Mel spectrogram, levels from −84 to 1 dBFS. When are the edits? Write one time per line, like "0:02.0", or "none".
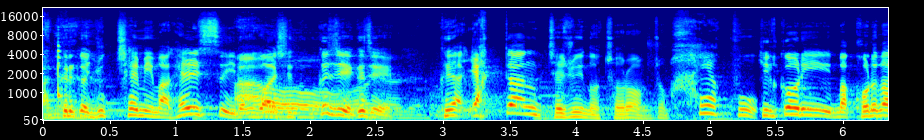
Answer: none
